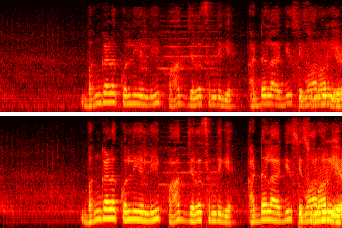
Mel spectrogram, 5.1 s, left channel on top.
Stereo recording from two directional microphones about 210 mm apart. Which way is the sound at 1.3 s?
30° right (ahead or behind).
